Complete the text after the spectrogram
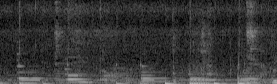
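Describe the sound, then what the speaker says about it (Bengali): Potatoes frying in a pan in a home kitchen during cooking, with soft sizzling and intermittent stirring clatter under occasional nearby voices. "এই দেখো আলু ভাজা হচ্ছে"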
